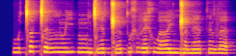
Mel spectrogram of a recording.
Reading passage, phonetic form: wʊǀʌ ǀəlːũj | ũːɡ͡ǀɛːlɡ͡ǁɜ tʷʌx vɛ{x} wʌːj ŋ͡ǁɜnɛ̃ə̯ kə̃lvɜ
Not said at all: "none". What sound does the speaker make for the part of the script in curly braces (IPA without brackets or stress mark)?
x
